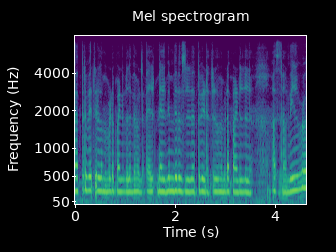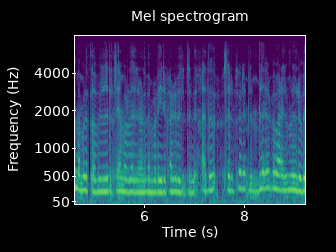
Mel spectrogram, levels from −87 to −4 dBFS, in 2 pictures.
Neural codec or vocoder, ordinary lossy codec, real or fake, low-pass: autoencoder, 22.05 kHz, a latent of 192 numbers a frame, VITS, trained on many speakers; none; fake; 7.2 kHz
